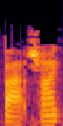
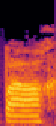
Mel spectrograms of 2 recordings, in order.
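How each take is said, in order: First: The name ends with a 'tch' sound. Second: The name ends with a 'k'-like sound. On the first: "some people say Batch" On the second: "some people say Bach"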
